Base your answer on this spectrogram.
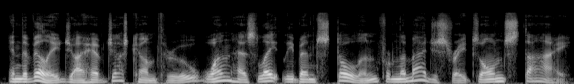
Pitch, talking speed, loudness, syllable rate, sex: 120 Hz, 190 wpm, -18 LUFS, 4.9 syllables/s, male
